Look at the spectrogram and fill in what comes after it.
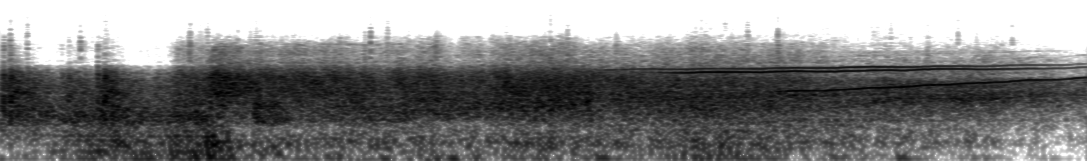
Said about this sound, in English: Stand by for low velocity takeoff. Firing rockets.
